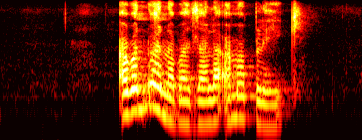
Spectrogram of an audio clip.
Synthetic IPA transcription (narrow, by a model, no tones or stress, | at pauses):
aɓantʼwanaɓaɮala̰ʔamab̥lɛːkʰʼi̥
